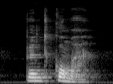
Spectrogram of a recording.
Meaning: semicolon (punctuation mark ';')
- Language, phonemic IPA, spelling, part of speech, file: Dutch, /ˌpʏntˈkɔmaː/, puntkomma, noun, Nl-puntkomma.ogg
